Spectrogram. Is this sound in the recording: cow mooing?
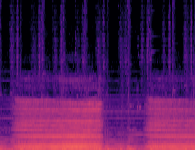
yes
